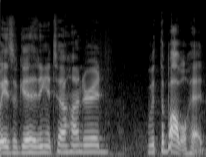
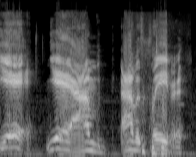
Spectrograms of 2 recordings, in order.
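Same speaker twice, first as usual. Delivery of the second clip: mocking imitated voice, higher and louder; 7 semitones higher, 8 dB louder than usual. Imitating a game character's voice for the others: imitating the slaver's voice. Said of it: "his voice. This guy's voice is like".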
